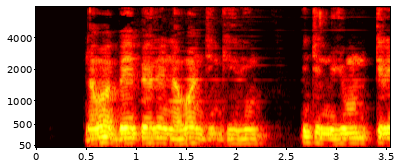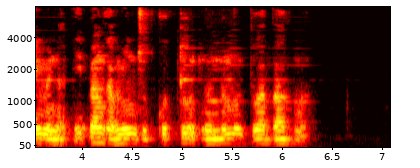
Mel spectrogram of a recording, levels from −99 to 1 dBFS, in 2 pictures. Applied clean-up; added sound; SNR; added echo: neural mask model DeepFilterNet 3.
